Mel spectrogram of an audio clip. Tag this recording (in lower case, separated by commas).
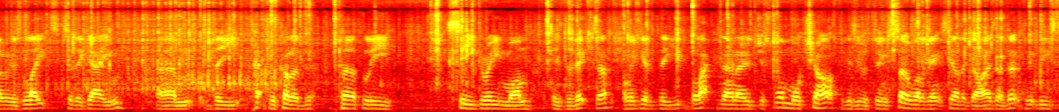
inside a small room, speech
